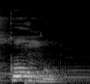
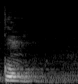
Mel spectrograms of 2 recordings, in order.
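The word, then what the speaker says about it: Kongo: Le Congo d'origine, d'ailleurs, se prononce Congo. C'est pas Congo, c'est Congo. Congo qui s'écrit avec un K.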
